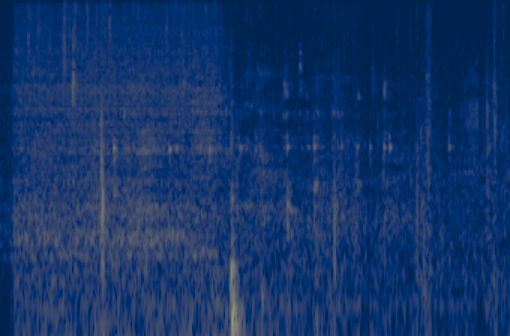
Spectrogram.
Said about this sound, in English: a tap is running in the sink. He turns it off.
